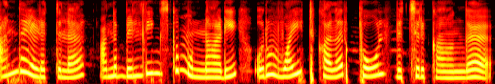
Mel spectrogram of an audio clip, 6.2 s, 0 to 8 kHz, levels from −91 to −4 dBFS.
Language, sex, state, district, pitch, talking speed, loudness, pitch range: Tamil, female, Tamil Nadu, Nilgiris, 290 Hz, 95 wpm, -18 LUFS, 260-345 Hz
